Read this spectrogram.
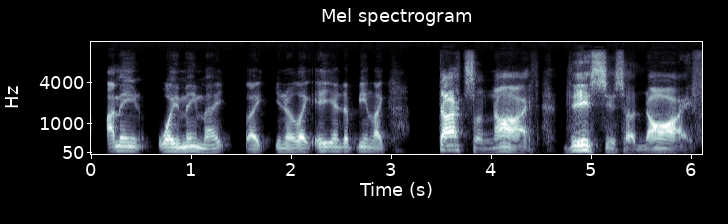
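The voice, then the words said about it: Put-on thick Australian accent. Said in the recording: “especially with Australian people ... hold your own accent while hearing theirs so strong, because it's so thick. It's cutting.”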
